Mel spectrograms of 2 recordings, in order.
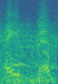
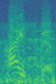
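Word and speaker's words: Highsmith: to shoot two here's hay Smith makes the first High Smith I guess is the way we should say his name hey wood heith awood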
